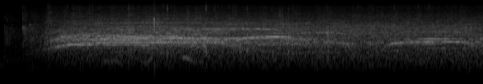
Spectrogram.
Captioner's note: applause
